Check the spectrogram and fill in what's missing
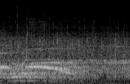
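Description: A crowd at a girls' high school basketball championship applauds steadily as starters leave the court, with an announcer talking over the clapping throughout.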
